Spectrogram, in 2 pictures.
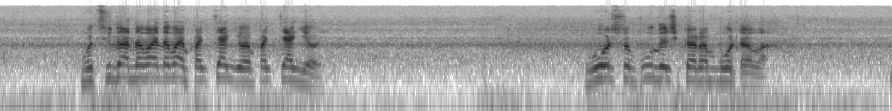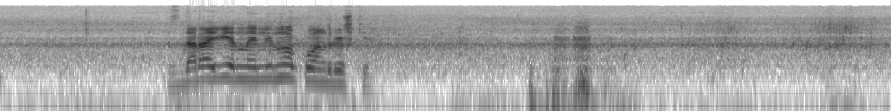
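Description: River water flows and ripples steadily nearby.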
